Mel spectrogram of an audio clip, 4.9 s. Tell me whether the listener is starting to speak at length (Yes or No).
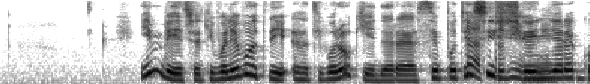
No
